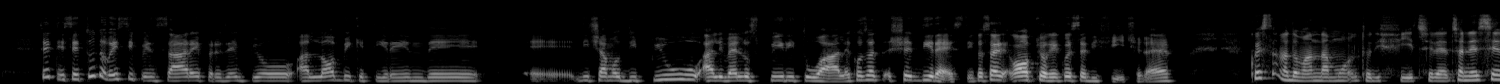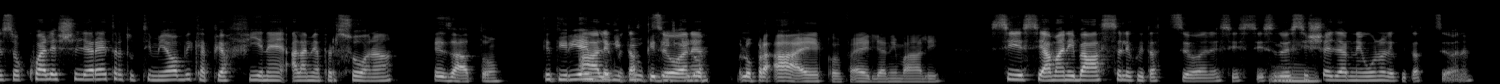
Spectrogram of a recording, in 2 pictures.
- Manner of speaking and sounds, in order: "Cioè" said as "ceh"
- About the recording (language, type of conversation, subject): Italian, podcast, Come trovi l’equilibrio tra lavoro e hobby creativi?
